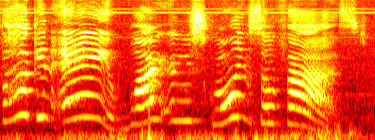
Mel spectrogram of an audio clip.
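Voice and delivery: high-pitched frustrated swearing; exasperated outburst. Real, not acted. Cursing the runaway scrolling page, high exasperated complaint. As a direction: let the irritation burst out at the screen.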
